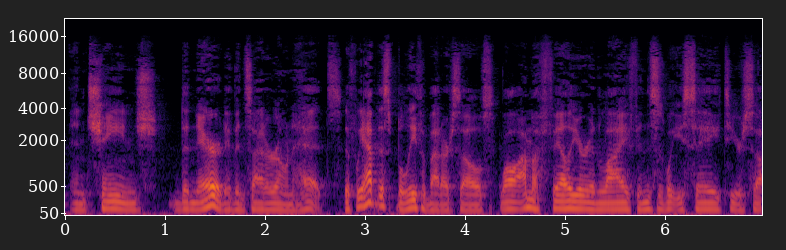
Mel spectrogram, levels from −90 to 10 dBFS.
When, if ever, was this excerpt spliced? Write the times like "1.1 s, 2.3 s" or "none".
2.9 s, 4.3 s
